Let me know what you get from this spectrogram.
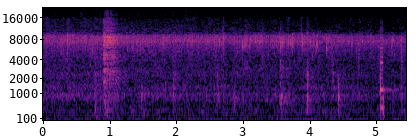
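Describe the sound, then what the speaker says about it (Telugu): Onions, green chillies and curry leaves fry in a pan with a steady, close hiss and sizzle, broken by a few sharper crackles and light stirring sounds. "కొద్దిగా కరివేపాకు, ఇప్పుడు ఇది ఉల్లిపాయ వేగిందండి."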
